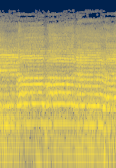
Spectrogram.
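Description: Men's vocal group singing a gospel song together into microphones, holding long sustained notes.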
